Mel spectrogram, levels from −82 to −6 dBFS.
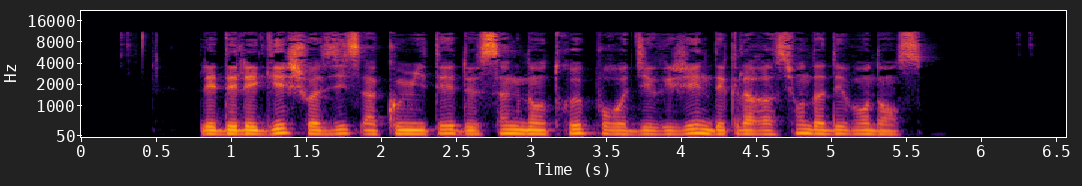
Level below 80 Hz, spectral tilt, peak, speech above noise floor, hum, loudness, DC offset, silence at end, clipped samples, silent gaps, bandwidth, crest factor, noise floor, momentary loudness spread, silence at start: -56 dBFS; -3.5 dB/octave; -6 dBFS; 56 dB; none; -23 LUFS; under 0.1%; 0.95 s; under 0.1%; none; 11.5 kHz; 20 dB; -80 dBFS; 9 LU; 0.8 s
